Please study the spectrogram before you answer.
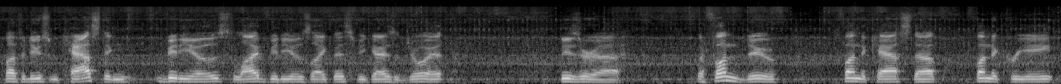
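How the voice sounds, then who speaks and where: A man's voice: medium pitch, flat delivery, measured pace, a bit bright, a little hiss or hum. A man with a nasal voice, a woodturner chatting casually and rambling while live-streaming from his cold workshop. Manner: rambling and chatty, answers viewer comments. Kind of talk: casual livestream chat.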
